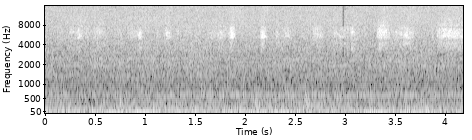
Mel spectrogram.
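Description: Marker pen writing a word on a white board: a dozen or so short, faint, high-pitched strokes.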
